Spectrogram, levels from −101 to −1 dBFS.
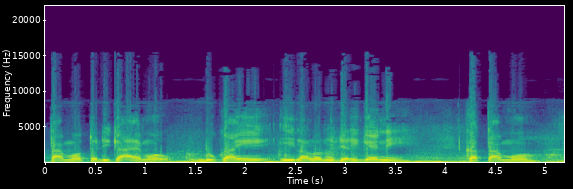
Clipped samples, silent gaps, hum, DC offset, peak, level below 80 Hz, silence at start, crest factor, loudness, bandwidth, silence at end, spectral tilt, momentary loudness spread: under 0.1%; none; none; under 0.1%; -2 dBFS; -18 dBFS; 0 s; 10 dB; -11 LUFS; 9.4 kHz; 0 s; -7 dB/octave; 4 LU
